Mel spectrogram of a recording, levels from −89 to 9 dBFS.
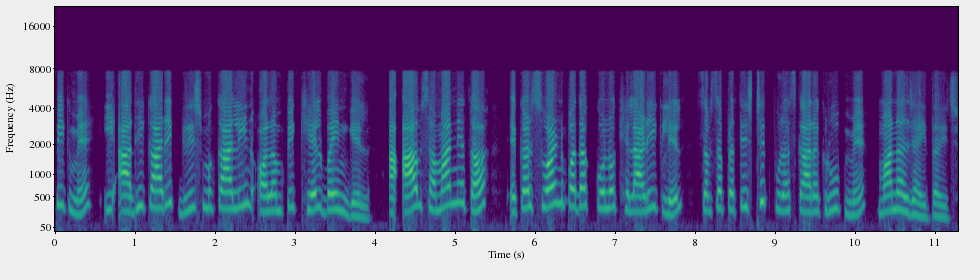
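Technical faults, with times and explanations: Throughout, 4-bit ADPCM compression. Each sample is coded as a coarse 4-bit step from a predicted value, so a gritty, level-following hiss rides on every loud syllable. Sharp onsets smear and distort where the step size lags behind the signal. The damage is heavy. Nothing reaches above about 7.7 kHz, which dulls the speech and fits a 16 kHz sample rate at the 64 kbps this coding gives.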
